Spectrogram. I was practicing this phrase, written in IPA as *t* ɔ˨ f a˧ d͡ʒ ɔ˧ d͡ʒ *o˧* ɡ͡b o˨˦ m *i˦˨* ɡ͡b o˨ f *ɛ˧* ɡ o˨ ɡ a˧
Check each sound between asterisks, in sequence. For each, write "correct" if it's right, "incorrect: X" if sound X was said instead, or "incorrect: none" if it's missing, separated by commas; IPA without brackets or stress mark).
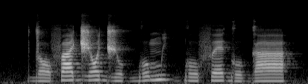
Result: incorrect: d, incorrect: o˨, correct, correct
